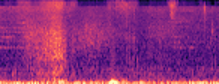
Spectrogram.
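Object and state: Nothing is struck.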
